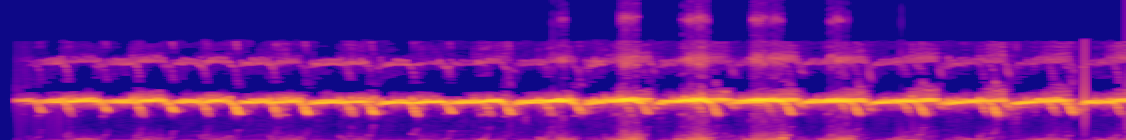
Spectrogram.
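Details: Whistling thrush chick calling very loudly: a high, sustained thin whistle with rapid downward-hooked notes about three per second, plus some low knocking and handling thumps midway.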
